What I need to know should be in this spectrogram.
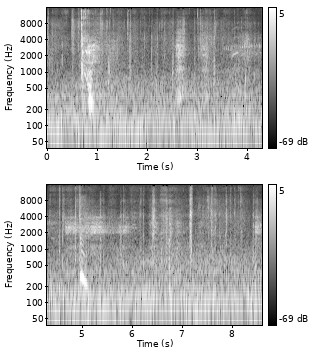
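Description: Footsteps crunch softly over debris.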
